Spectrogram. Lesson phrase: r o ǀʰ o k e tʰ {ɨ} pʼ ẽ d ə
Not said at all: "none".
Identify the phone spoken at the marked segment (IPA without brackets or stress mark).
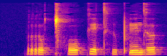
ɨ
